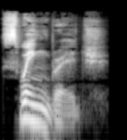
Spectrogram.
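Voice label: "swing bridge", British English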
